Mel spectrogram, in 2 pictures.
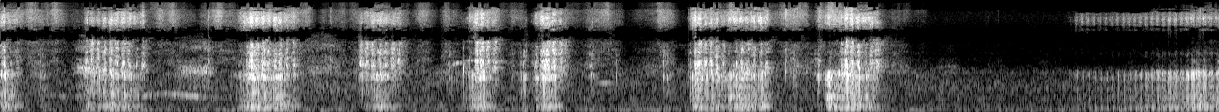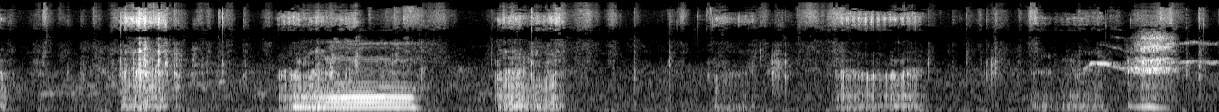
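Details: A pet dog growls in a rapid run of short, rough bursts, then gives longer rumbling growls, while a person talks and vocalises alongside and faint music plays.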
